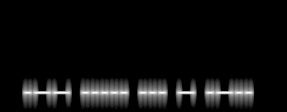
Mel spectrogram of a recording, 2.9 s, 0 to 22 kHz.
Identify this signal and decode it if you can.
Morse code, heard as a keyed tone, about 25 wpm, 700 Hz. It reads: W5STL
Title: USA Call Signs - 5 Characters - 2x Character Spacing - 25wpm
